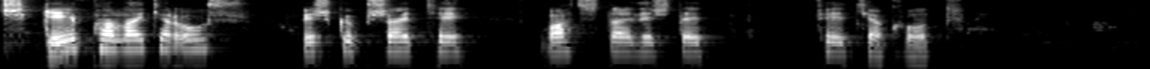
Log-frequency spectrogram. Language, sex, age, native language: Icelandic, male, 20-29, Icelandic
